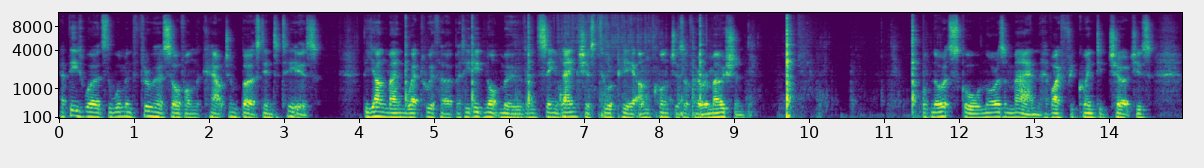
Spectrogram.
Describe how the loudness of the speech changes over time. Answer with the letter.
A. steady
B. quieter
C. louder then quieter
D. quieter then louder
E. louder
A.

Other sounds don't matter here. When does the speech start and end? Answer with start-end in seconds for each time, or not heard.
0.0-9.2, 11.5-14.9.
